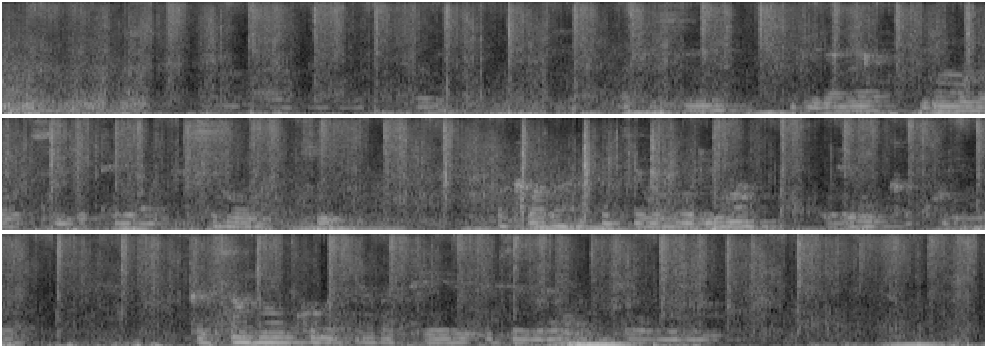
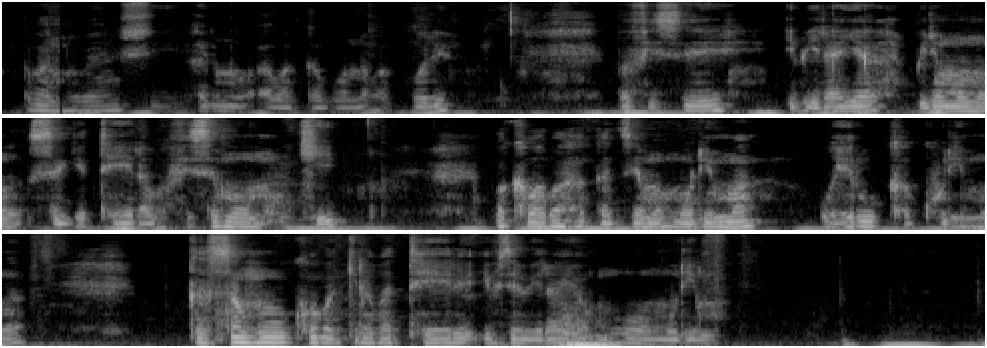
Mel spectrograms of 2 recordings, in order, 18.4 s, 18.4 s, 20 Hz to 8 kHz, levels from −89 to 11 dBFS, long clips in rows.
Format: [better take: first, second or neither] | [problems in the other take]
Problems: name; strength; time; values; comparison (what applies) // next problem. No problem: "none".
second | background sound (Run); 1 dB above the speech // room echo; dies away in 0.6 s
